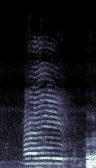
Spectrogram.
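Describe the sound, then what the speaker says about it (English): A peacock calls out twice, one loud nasal wail followed by a shorter sharp cry, sounding close, with a person's brief exclamation in between. "that's the sound of a peacock."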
